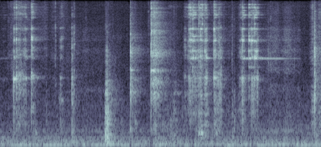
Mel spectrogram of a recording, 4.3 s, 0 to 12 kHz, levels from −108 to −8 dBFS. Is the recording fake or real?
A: real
